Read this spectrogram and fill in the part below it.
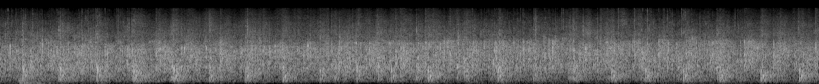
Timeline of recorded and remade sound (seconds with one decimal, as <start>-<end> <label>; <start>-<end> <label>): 0.0-1.4 recorded; 1.4-4.7 remade; 4.7-5.7 recorded; 5.7-6.4 remade; 6.4-7.4 recorded; 7.4-8.2 remade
